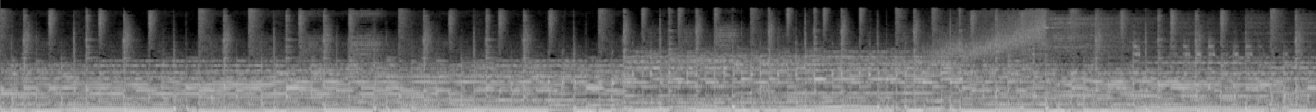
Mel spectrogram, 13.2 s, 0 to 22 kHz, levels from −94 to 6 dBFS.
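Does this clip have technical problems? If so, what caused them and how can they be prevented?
Yes. From 6.23 to 9.62 s the sound has a wrong sample rate fault. It runs 1.38 times fast and 5.55 semitones high, which fits 32 kHz material played at 44.1 kHz. Unlike a pitch shift or time-stretch, speed and pitch rise together by the same ratio. Resampling to the device rate, or tagging files with their true rate, prevents it.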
